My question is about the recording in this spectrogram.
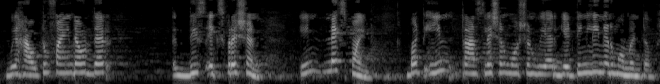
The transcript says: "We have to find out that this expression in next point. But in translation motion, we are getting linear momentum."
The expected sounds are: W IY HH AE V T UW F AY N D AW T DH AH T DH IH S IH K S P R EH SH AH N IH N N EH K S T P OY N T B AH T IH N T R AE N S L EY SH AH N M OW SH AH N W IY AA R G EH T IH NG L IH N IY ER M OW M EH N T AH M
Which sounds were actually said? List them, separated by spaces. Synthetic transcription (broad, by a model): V IY HH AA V T UW F AY N D AW T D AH T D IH S IH K S P R EH SH AH N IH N N EH K S T P OY N T B AH T IH N T R AE N S L EY SH AH N M OW SH AH N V IY AA R G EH T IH NG L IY N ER M OW M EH N T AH M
